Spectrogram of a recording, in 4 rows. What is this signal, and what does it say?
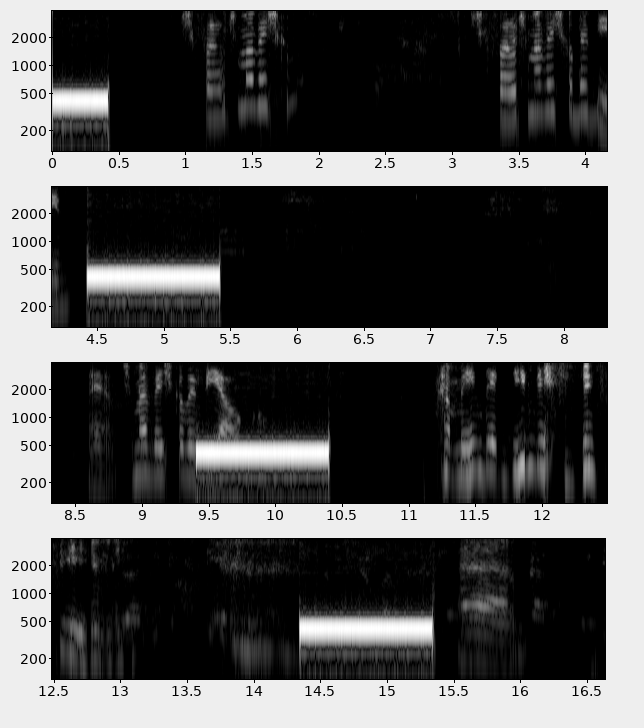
Ringback tone (Europe, 425 Hz), with speech.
